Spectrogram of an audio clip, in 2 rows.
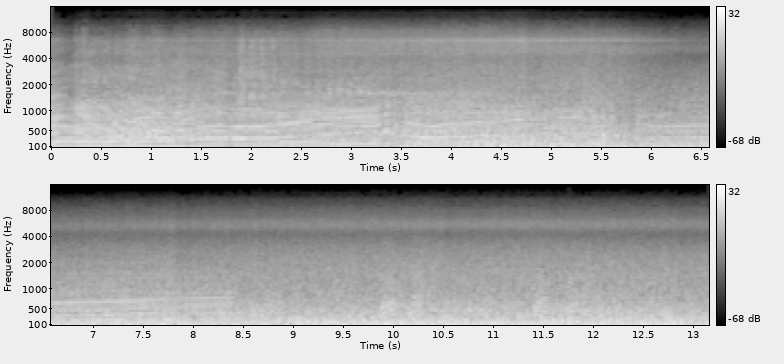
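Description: A V8 muscle car launching hard from a standing start and accelerating through the gears. The engine climbs in pitch and drops back at upshifts about three and six seconds in. Loud wind rush over the car-mounted microphone takes over in the last few seconds.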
